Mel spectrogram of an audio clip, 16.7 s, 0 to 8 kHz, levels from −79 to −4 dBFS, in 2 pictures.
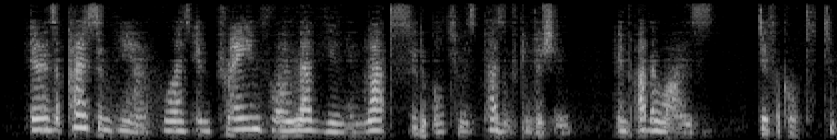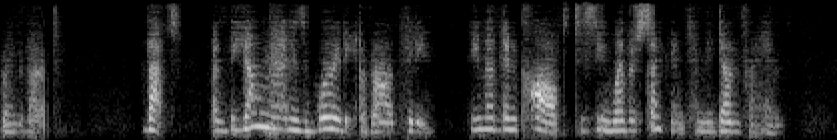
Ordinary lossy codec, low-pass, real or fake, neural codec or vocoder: AAC, 32 kbps; 7.2 kHz; fake; codec, 44.1 kHz, 0.9 kbps, DAC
